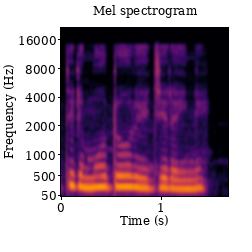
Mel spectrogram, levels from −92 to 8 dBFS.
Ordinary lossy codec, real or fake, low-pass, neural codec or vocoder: none; real; 14.4 kHz; none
